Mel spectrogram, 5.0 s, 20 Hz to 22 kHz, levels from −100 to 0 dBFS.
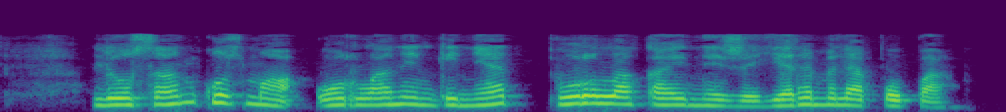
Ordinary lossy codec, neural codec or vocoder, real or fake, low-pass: MP3, 48 kbps; codec, 24 kHz, 6 kbps, HILCodec; fake; 7.2 kHz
